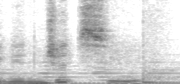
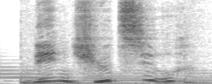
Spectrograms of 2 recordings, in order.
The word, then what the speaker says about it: ninjutsu: I Wow, that sounds so wrong. pronouncing it not like how it's supposed to be pronounced just cuz I was putting on an accent for this character. But njutsu, I guess.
